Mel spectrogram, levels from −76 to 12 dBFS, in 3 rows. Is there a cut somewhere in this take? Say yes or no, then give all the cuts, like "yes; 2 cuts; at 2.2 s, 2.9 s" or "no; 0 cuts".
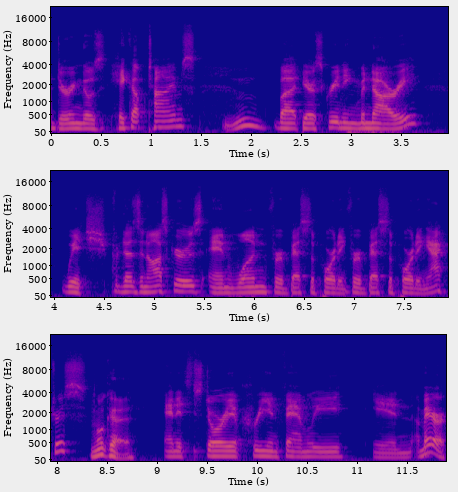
yes; 5 cuts; at 2.5 s, 4.6 s, 6.9 s, 9.4 s, 9.8 s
